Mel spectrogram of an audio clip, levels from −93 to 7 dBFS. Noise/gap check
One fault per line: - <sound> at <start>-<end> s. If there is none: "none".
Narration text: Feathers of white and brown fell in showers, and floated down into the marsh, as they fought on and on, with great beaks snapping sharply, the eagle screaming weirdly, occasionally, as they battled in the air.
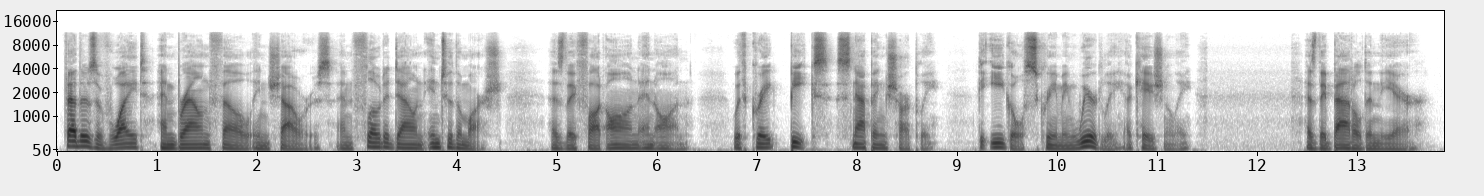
none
